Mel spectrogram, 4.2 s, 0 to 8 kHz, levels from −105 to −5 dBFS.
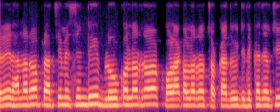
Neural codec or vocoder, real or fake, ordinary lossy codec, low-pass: none; real; Opus, 32 kbps; 7.2 kHz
